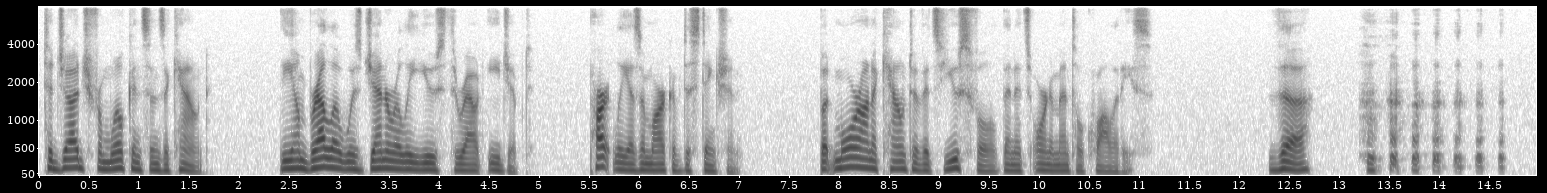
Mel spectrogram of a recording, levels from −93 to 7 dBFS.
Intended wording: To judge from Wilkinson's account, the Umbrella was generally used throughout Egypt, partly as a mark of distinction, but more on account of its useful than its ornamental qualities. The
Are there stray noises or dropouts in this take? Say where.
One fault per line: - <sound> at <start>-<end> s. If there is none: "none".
- laugh at 13.2-14.8 s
